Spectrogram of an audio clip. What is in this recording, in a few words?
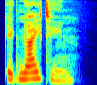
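"igniting", American English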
